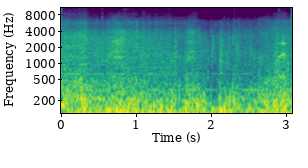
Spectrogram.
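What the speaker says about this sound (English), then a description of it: "bloody hell it's windy" Strong wind buffets the microphone atop High Cliff on the South West Coast Path between Crackington Haven and Boscastle, a loud, continuous low roar with gusty rumble and no talk.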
